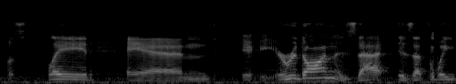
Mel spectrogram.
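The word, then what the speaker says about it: Iridion: Now I know that we have Mega Man 7, which most of us have played, and Iridon. Is that the way you pronounce that? Iridon 2, yep.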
